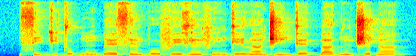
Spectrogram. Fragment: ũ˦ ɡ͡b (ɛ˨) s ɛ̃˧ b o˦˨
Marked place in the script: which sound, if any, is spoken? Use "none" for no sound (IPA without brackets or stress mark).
ɛ˨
